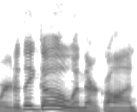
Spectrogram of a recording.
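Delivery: ordinary delivery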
